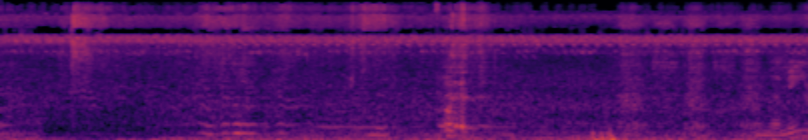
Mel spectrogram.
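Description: Honey bees buzz around beehives being readied for winter, a dense, continuous hum of many insects close by, with occasional louder passes near the microphone.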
